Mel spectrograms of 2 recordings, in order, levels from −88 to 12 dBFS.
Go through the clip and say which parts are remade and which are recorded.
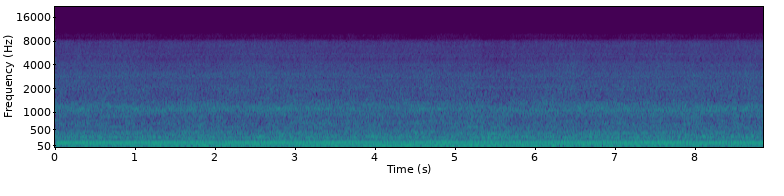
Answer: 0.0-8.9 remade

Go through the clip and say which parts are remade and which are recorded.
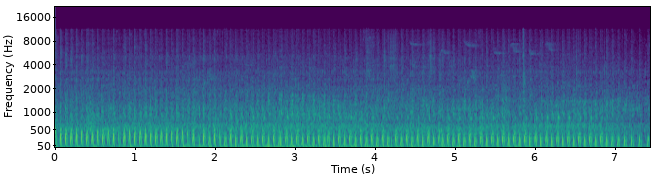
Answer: 0.0-7.4 recorded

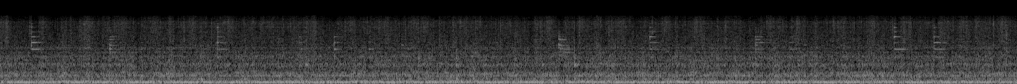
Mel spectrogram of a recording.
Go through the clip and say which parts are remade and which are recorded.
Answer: 0.0-10.2 recorded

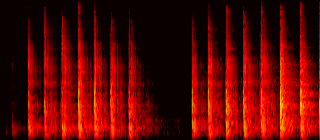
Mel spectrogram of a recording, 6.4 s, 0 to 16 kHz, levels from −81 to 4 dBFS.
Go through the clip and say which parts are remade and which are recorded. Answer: 0.0-5.4 remade; 5.4-6.4 recorded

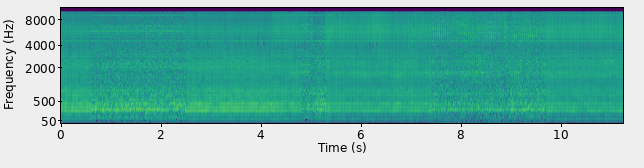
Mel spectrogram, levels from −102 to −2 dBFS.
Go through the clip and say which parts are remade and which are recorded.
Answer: 0.0-0.6 remade; 0.6-2.5 recorded; 2.5-4.8 remade; 4.8-5.3 recorded; 5.3-7.4 remade; 7.4-9.7 recorded; 9.7-11.2 remade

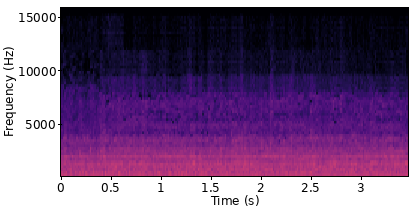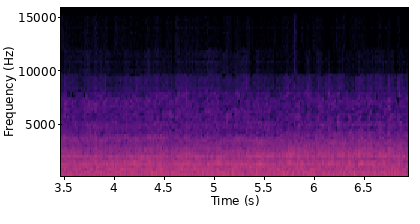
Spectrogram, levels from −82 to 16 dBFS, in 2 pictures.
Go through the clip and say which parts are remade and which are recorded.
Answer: 0.0-0.5 recorded; 0.5-1.2 remade; 1.2-1.6 recorded; 1.6-5.7 remade; 5.7-6.9 recorded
